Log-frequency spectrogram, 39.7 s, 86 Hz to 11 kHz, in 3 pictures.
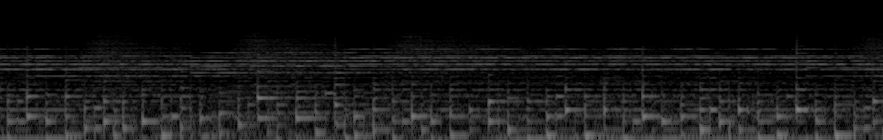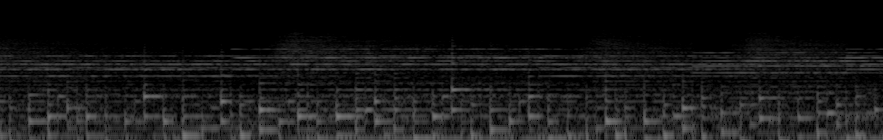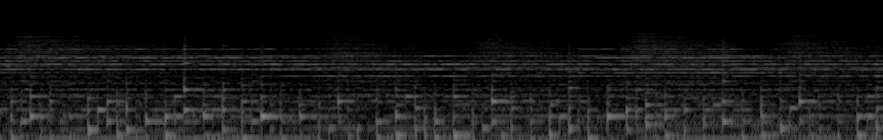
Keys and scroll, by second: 7.9 ctrl+z, 37.7 Return.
